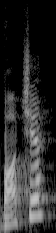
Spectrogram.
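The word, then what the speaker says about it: boccia: development particularly and forgive me if I don't pronounce this right the sport of is it bota yeah that's correct so first of all what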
